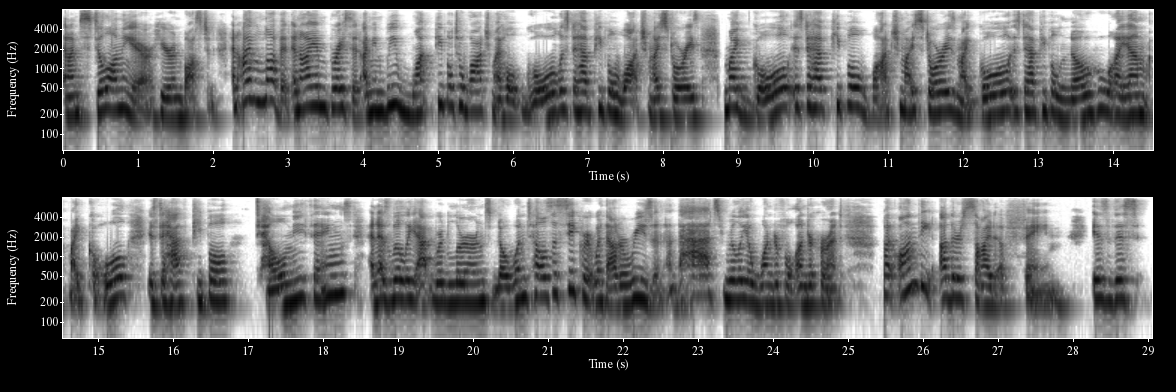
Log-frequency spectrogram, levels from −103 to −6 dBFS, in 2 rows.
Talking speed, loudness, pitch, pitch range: 185 wpm, -19 LUFS, 215 Hz, 190-240 Hz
